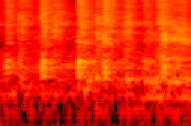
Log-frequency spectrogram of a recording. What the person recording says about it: right, can you guys hear that sloshing? That means the fat has separated from the buttermilk, and we have got beautiful butter.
